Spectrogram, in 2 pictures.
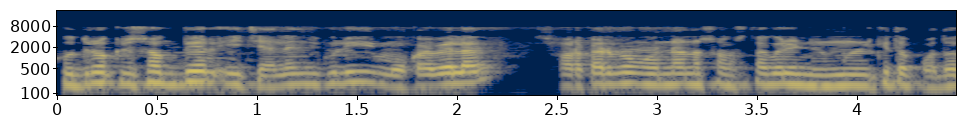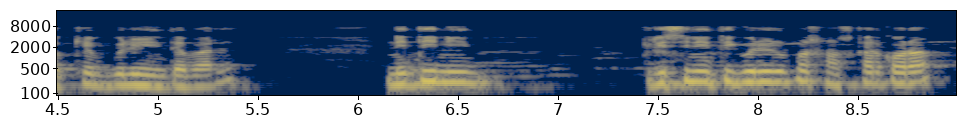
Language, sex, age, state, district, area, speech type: Bengali, male, 30-45, West Bengal, Purba Medinipur, rural, spontaneous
